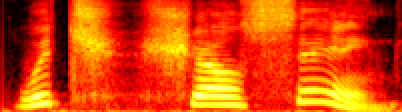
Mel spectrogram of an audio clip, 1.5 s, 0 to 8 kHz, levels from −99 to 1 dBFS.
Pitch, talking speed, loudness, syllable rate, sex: 200 Hz, 120 wpm, -16 LUFS, 2.3 syllables/s, male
